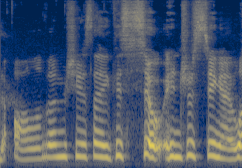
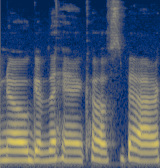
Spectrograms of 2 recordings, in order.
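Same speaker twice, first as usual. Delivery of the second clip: put-on flat monotone, lower pitch; 4 semitones lower than usual. Retelling how an unbothered police officer reacts: imitating a monotone voice. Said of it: "very monotone".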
